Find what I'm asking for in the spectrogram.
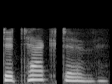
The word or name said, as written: detective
